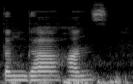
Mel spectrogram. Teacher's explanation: अनुस्वार को हम जो है नाक से उच्चारित करते हैं, इसका उच्चारण हम नाक से करते हैं।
